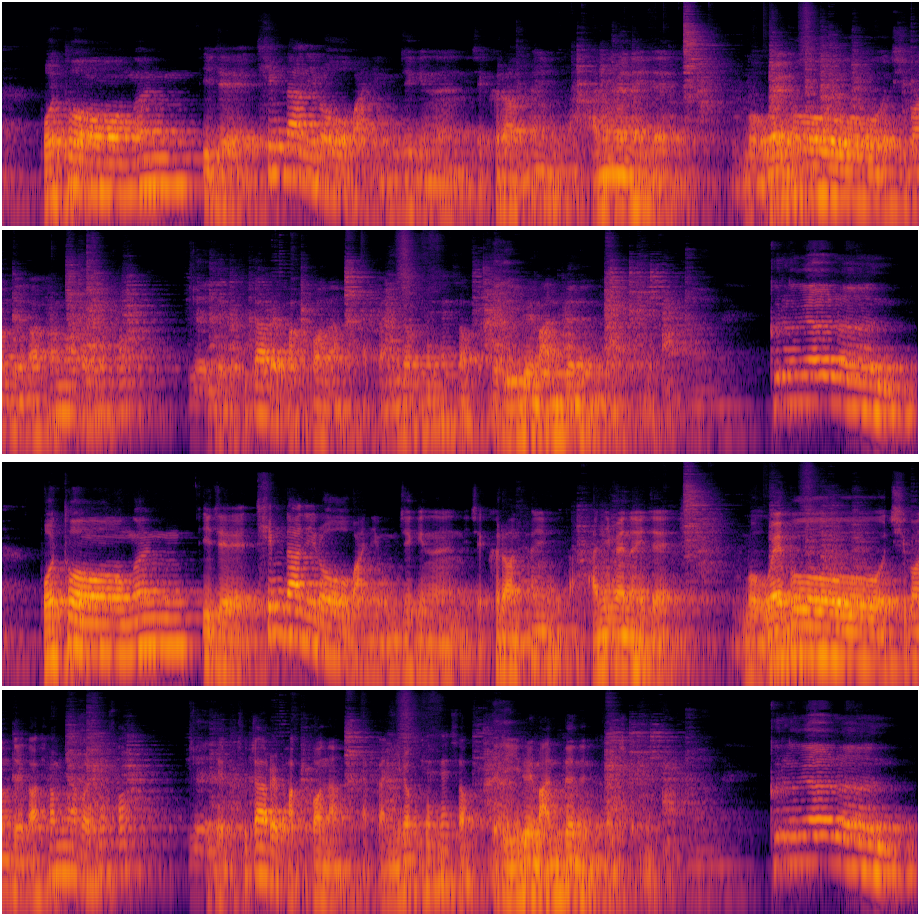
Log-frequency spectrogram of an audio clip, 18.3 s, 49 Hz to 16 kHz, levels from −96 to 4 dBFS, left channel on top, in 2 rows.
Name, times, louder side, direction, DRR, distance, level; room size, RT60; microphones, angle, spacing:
voice 1, 0.4-7.1 7.4-10.5 11.3-15.7, right 3 dB, 85° right, 7 dB, 0.6 m, -25 dB
sound 1, 5.1-10.7 11.0-13.5 13.9-16.2, left 1 dB, 15° left, 1.9 m, -42 dB
voice 2, 11.0-11.4 13.1-13.2 14.1-14.3 16.0-16.3 16.9-18.1, right 1 dB, 5° right, 0 dB, 0.8 m, -29 dB
6.1 x 4.6 x 4.6 m, 1.3 s
head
